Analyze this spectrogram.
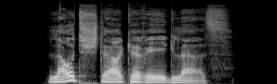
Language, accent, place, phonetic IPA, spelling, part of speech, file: German, Germany, Berlin, [ˈlaʊ̯tʃtɛʁkəˌʁeːɡlɐs], Lautstärkereglers, noun, De-Lautstärkereglers.ogg
- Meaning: genitive singular of Lautstärkeregler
